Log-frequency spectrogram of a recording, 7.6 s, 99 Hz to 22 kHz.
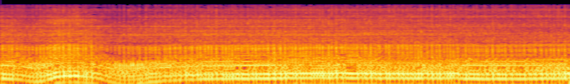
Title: Turnigy T-21 Gas engine run-up on Hangar 9 Super Cub 15cc. Richter idle screw fixed it. 👍🏼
